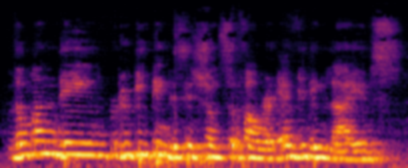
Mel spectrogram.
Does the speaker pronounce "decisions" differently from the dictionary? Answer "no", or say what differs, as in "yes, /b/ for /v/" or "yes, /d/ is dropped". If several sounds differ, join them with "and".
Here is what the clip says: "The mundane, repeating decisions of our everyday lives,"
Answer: yes, /ʃ/ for /ʒ/ and /s/ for /z/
